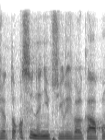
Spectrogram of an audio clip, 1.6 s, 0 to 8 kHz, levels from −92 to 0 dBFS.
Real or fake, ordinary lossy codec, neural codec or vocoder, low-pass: real; AAC, 48 kbps; none; 7.2 kHz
